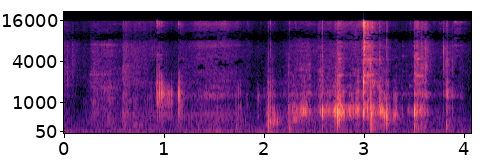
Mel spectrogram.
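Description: Metal Poké Ball tin being opened and its contents handled: a few light clicks about a second in, then a run of metallic clinks and clatter for about a second and a half.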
